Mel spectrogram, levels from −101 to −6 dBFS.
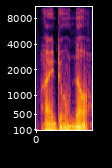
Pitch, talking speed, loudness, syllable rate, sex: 85 Hz, 185 wpm, -18 LUFS, 3.6 syllables/s, male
